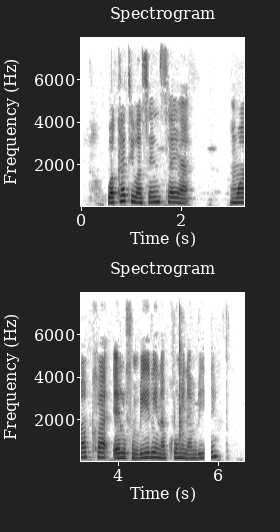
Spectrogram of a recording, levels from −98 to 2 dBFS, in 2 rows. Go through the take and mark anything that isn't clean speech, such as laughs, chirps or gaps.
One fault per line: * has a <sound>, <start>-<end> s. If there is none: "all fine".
* has a dropout, 5.7-5.9 s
